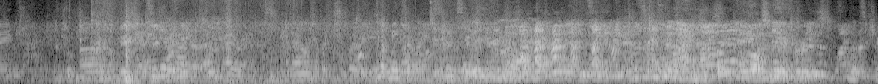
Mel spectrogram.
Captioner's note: general chatter around the room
